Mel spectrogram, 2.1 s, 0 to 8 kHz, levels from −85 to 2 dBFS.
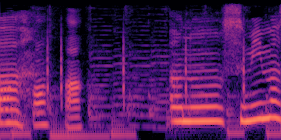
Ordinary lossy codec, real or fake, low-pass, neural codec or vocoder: none; real; 7.2 kHz; none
